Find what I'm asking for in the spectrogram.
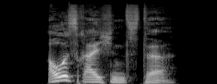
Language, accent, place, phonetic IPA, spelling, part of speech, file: German, Germany, Berlin, [ˈaʊ̯sˌʁaɪ̯çn̩t͡stə], ausreichendste, adjective, De-ausreichendste.ogg
- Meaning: inflection of ausreichend: 1. strong/mixed nominative/accusative feminine singular superlative degree 2. strong nominative/accusative plural superlative degree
